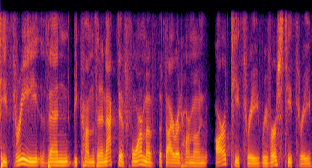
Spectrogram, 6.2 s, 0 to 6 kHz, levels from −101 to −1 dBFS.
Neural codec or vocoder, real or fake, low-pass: none; real; 5.4 kHz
